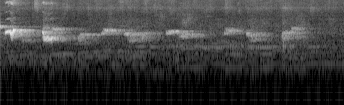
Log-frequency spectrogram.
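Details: Yellow-vented bulbul in ropelan song style, a training recording for songbirds: fairly quiet bubbly whistled notes that drop and rise, a short phrase every half second or so, with faint room hum.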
